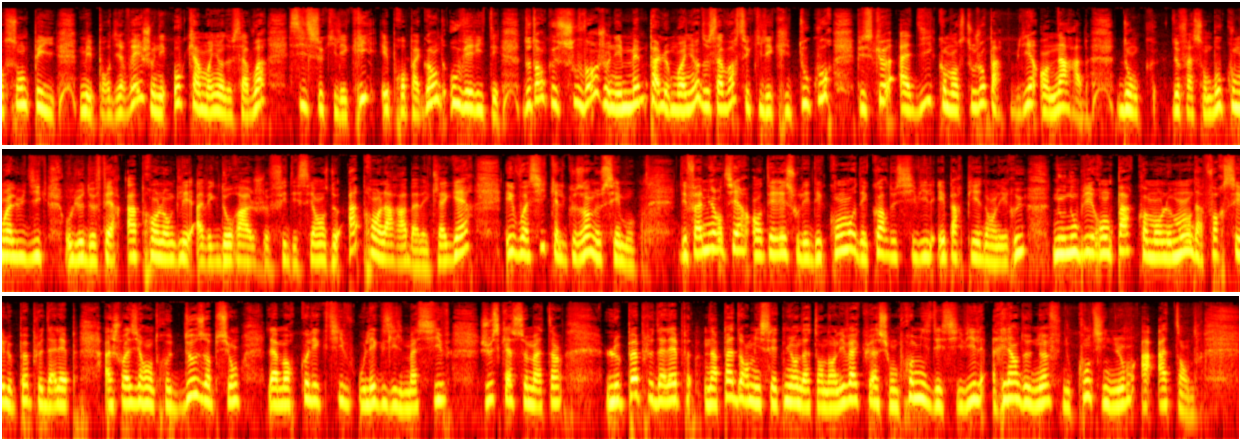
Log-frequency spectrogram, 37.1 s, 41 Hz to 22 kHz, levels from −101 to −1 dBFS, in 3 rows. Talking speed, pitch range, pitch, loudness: 220 wpm, 180-235 Hz, 205 Hz, -22 LUFS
